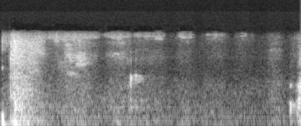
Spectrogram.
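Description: Faint scratching of a pen writing, with a brief louder sound at the very start.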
